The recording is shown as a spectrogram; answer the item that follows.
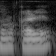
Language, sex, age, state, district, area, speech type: Assamese, female, 60+, Assam, Udalguri, rural, spontaneous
